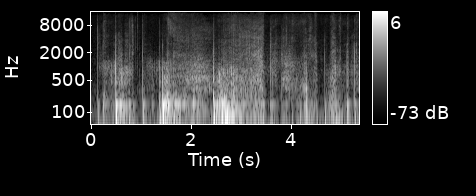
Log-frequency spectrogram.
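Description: Long nails scratch and tap across a flat, solid cork floor. Soft, dull, low-heavy taps land in quick irregular bursts with brief scraping rasps between them, and each tap dies away almost at once.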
